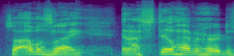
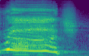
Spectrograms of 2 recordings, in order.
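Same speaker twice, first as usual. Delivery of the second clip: calling out. Retold or imitated. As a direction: shout his name across the room. Puff spots him at the door.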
